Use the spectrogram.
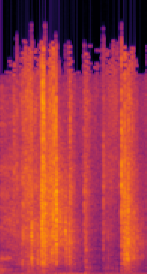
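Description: Gift wrapping paper crinkles and tears in a few quick, rustling bursts as a present is unwrapped, fairly loud, with short pauses between the rips and no one talking.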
